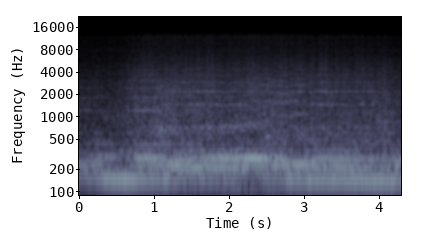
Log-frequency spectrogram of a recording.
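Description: Piston aircraft engines at takeoff power, a steady drone that holds level throughout.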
